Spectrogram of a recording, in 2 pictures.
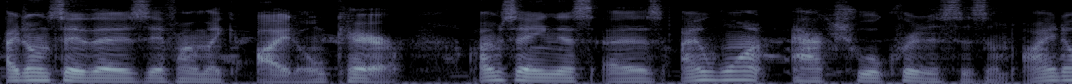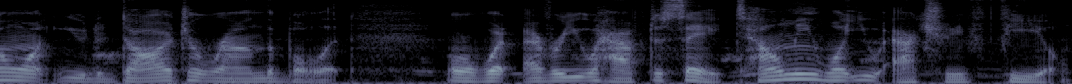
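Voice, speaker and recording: A young man with a deep, monotone voice co-hosting a casual improvised podcast and rambling through his points on a desktop USB mic. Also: normal speed. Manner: rambling, filler-heavy. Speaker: podcast co-host.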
